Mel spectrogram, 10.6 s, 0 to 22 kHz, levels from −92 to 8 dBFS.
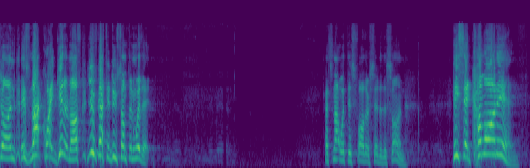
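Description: Speech carried over a call path whose high end stops near 12 kHz, consistent with a WebRTC codec such as Opus. After "do something with it", from 3.11 to 4.54 s, repeated stalls (stutter) occur: eight gaps totalling 137 ms, the longest 70 ms, are filled by continuing the preceding sound while the jitter buffer sits empty, so the speech drags but loses nothing. From 5.67 to 6.45 s a jitter buffer slow-down repeats pitch periods to rebuild its reserve, adding 64 ms and running the speech at 93% speed with unchanged pitch. After "said to the son", from 8.54 to 9.77 s, a jitter buffer speed-up cuts short pitch-period pieces to shed excess delay, removing about a tenth of a second and pushing delivery to 107%, which sounds hurried.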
